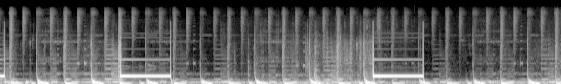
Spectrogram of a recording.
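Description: An outgoing telephone call rings twice. Each ringback tone is steady, mid-pitched and about a second long, sounding over a loud, pulsing rhythmic beat.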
